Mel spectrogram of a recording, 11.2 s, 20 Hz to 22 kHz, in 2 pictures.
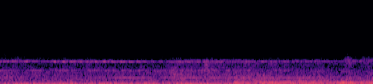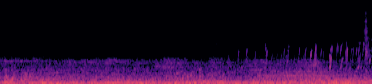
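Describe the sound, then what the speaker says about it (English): Bubbling underwater rush from a sinking ship in Silent Hunter 3, a steady loud wash of churning water and low rumble throughout, with faint popping bubbles rising toward the end. "Appropriate sub noise, the bubbles."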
